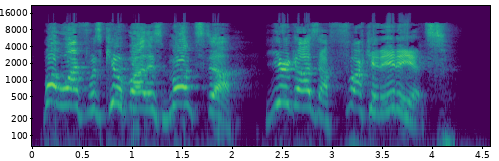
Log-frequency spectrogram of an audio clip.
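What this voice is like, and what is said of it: Bryan Cranston impression, shouted. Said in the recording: “his Bryan Cranston impression”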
